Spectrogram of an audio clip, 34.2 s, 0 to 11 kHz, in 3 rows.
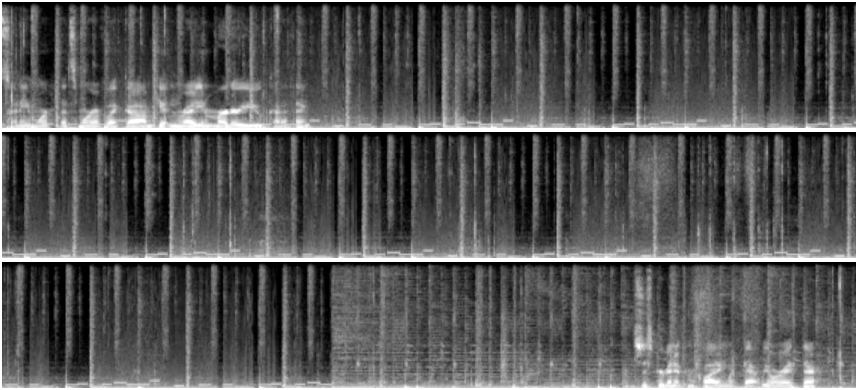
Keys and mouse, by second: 0.3 alt+r, 1.9 alt+r, 3.6 alt+r, 4.8 r, 6.9 r, 9.1 r, 9.4 r, 11.5 r, 15.3 r, 17.7 a, 20.8 ctrl+KP_3, 21.8 r, 23.0 g, 27.5 r, 27.5 g, 27.7 g, 29.7 g, 32.5 KP_3, 34.0 a.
